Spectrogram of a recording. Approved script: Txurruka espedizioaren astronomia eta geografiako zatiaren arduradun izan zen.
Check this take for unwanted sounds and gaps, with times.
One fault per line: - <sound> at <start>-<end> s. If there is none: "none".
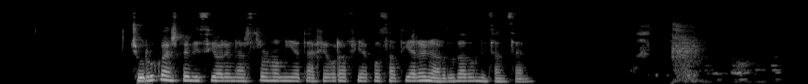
- sneeze at 6.3-7.8 s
